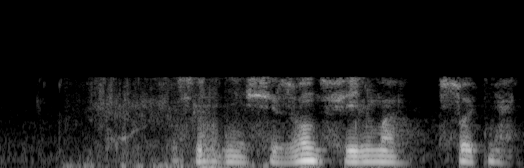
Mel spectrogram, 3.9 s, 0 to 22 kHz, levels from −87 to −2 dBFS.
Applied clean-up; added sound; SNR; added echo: neural separator model SepFormer DNS4.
